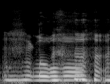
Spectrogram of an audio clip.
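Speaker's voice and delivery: Louisville squashed to a slow "Louvul"; local pronunciation. Retold or imitated. Echoing cohost's example, mocking local pronunciation. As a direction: drag out a mushy two-syllable Louisville. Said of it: "instead of Louisville".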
